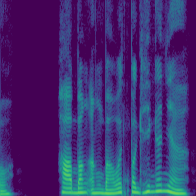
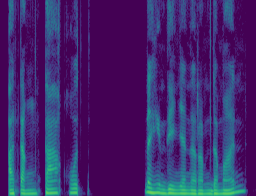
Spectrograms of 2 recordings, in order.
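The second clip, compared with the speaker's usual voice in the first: ordinary delivery, nothing marked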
